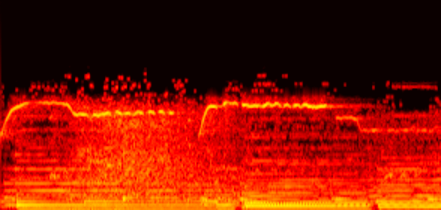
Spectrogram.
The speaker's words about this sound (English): And then he began gleefully to whistle his favorite song.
